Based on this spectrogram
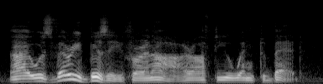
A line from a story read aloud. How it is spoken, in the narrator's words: he said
